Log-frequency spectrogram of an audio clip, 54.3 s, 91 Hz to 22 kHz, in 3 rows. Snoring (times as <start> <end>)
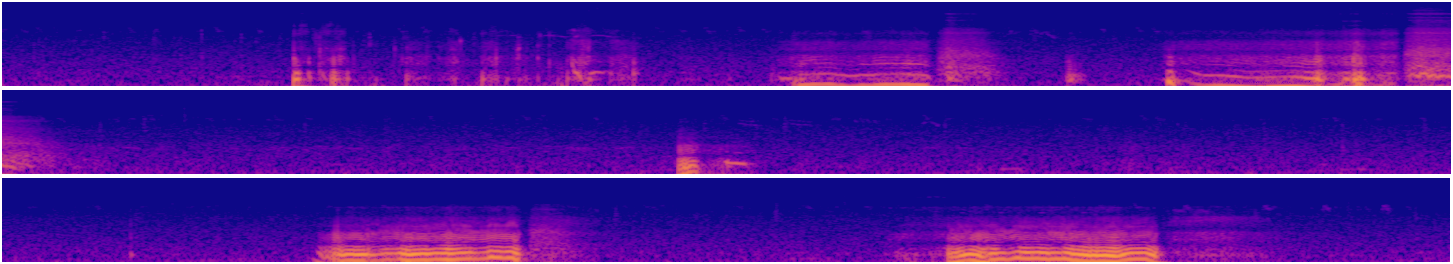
5.0 8.0, 9.7 12.5, 14.4 18.9, 26.3 27.6, 40.1 43.5, 47.4 52.0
